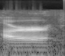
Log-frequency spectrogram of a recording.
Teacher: the english r where we say r in the middle of the mouth similar to a w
